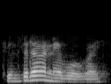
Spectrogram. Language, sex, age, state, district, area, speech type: Bengali, male, 30-45, West Bengal, Bankura, urban, conversation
